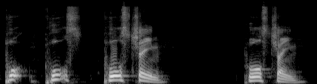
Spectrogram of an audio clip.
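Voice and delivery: mock Ivan on Tech's Dutch accent saying Pulse Chain. Asked by chat to do Ivan on Tech, a light Dutch accent. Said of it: "Ivan on Tech's accent".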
